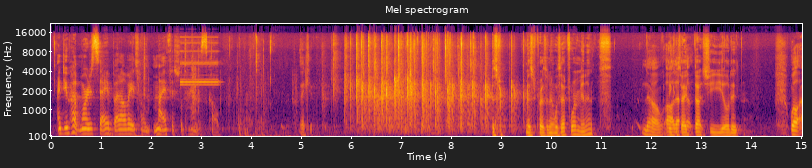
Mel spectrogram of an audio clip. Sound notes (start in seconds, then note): 2.5 timer beeping; 5.0 audience clapping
